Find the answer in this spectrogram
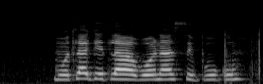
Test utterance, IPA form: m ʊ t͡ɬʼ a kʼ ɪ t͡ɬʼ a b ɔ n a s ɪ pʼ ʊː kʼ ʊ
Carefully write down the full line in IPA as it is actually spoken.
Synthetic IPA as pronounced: m ʊ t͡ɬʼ a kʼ ɪ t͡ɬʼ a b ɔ n a s ɪ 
